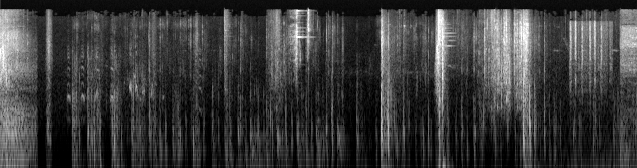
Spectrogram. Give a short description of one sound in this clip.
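Footsteps run on stone.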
